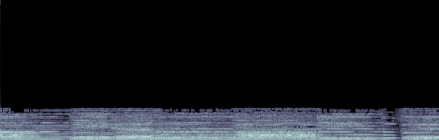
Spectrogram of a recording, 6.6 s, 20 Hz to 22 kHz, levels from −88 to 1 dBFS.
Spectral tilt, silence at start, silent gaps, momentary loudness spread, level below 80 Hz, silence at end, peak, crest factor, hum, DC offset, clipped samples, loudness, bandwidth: -3 dB/octave; 0 s; none; 9 LU; -60 dBFS; 0 s; -8 dBFS; 14 dB; none; under 0.1%; under 0.1%; -23 LUFS; 5.2 kHz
